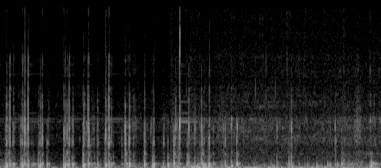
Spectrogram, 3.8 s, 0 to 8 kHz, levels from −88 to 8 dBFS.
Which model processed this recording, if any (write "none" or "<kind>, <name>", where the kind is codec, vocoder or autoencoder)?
none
